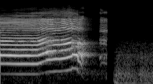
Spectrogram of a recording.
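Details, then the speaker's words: 9-month-old baby boy, teething, irritable and refusing milk: a short, high, tonal wail that breaks off abruptly; infant crying. "रो क्यों रोना नहीं [संगीत] रोना ठीक है ठीक है नहीं पी रहे ठीक है"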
